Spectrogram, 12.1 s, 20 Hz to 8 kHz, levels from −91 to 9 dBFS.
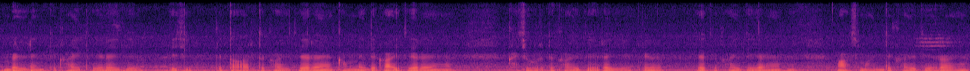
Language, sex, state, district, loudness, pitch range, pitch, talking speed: Hindi, male, Uttar Pradesh, Deoria, -31 LUFS, 75-85 Hz, 80 Hz, 165 wpm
